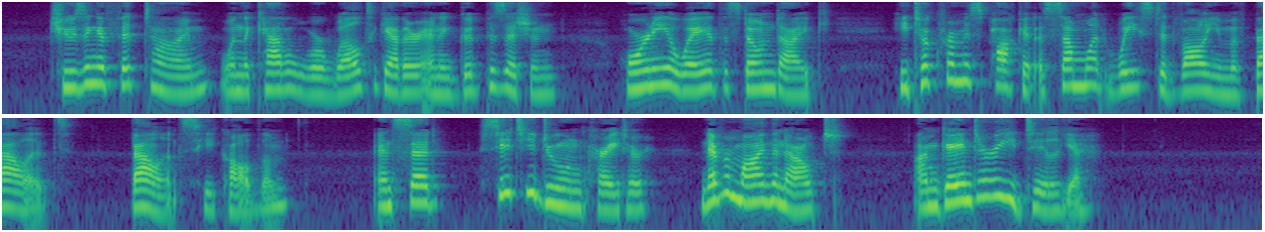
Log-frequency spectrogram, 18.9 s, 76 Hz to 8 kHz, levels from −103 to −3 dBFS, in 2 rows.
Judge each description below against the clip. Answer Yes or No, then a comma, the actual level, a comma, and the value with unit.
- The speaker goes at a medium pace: Yes, average, 160 wpm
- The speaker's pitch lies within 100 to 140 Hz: No, high, 215 Hz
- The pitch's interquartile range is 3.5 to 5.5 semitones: Yes, average, 4.5 semitones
